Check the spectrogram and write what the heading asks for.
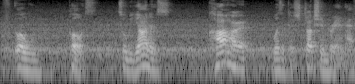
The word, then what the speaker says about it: Carhartt: It's pronounced. I think it's Carhartt.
